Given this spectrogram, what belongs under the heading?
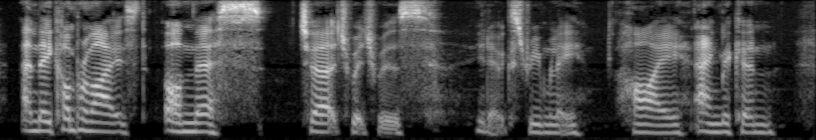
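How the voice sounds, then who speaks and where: A woman with a southern English accent talks fairly slowly at a medium pitch with fairly even intonation, in a dry, close sound with no echo. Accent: southern English (British). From London, England. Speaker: author. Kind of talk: interview.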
